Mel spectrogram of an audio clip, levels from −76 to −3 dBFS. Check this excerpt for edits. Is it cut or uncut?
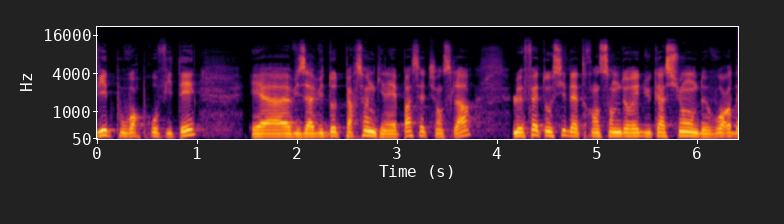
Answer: uncut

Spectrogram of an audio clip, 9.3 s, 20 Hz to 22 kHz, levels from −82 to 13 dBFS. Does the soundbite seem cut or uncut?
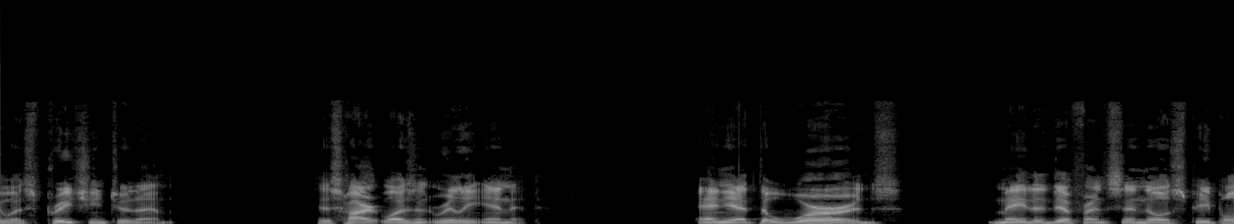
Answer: uncut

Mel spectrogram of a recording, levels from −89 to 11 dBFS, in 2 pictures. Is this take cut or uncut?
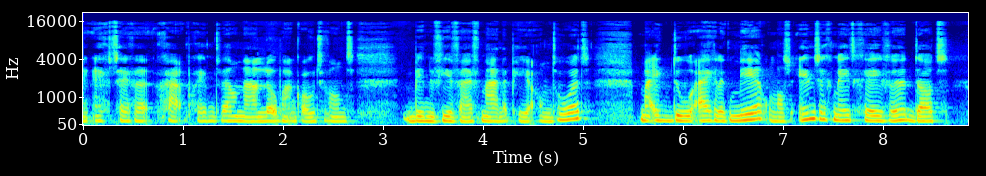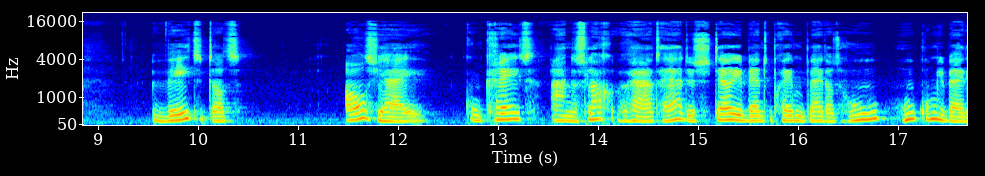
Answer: uncut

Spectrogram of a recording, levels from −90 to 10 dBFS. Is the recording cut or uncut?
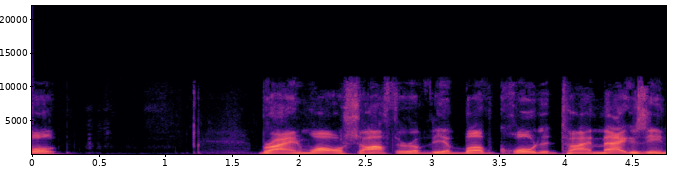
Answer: uncut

